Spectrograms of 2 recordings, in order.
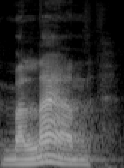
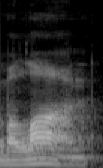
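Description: First: It is said the way British speakers say it. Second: It is said the way American speakers say it. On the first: "Brits like me saying Milan" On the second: "Americans usually opting for Milan"

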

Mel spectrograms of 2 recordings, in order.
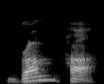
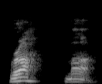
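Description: First: The H sound comes after the M. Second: The H sound comes before the M. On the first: The speaker calls it right. "in actual fact, it's pronounced Brahma" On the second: The speaker calls it wrong. "trying to pronounce the H before the M"

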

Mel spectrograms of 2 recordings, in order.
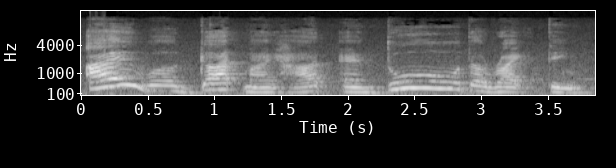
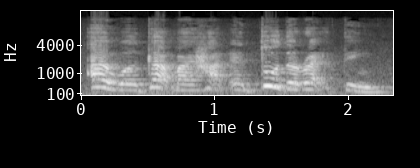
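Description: First: It is said at a normal pace. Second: It is said very fast.

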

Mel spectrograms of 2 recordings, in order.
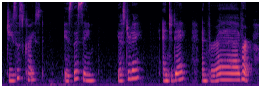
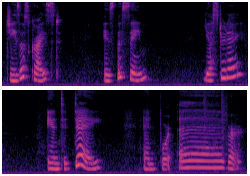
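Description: First: It is said at a fast pace. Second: It is said at a normal pace.

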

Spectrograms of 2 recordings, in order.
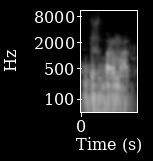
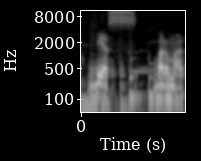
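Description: First: The first syllable ends with a 'sh' sound. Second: The first syllable ends with an 's' sound. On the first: This is how it is said in one region. "прямо конкретно говорили «беш», то есть «ше»" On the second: This is how it is said in another region. "Где-то говорят «бес»"

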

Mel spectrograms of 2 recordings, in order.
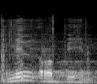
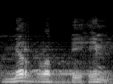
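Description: First: The n is pronounced separately before the r. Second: The n merges fully into a doubled r. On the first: "മിൻ നൂനിന് സുക്വനാണല്ലോ" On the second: "സാക്കിനായ നൂന് ശേഷം റാ എന്ന അക്ഷരം വന്നാൽ മണിക്കലില്ലാതെ ഇദ്ഗാം ചെയ്യണം"

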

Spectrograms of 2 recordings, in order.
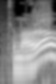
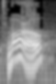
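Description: First: The voice rises on the word. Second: The voice falls on the word. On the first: It asks whether the other person wants to go. "tomorrow 라고 올리는 이유는 질문으로 바꾸는 거죠" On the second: It is a suggestion stated as a plan. "원래 말할 때는 Let's have coffee there tomorrow 인데"

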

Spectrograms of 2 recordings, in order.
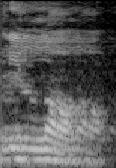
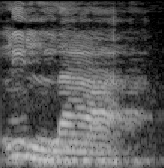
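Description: First: The L is heavy with a dark vowel. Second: The L is light with a thin vowel. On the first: The speaker calls it wrong. "tidak boleh" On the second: The speaker calls it right. "bunyinya tartik"

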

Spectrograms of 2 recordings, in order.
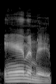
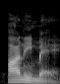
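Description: First: The word is said with an English pronunciation. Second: The word is said with a Japanese pronunciation. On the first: This is how most people say it. "I know people say anime" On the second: This is how it is said in Japan. "the actual Japanese pronunciation that I've always heard is anime"

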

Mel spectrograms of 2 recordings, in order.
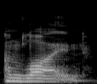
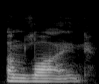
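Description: Both takes have the same delivery.

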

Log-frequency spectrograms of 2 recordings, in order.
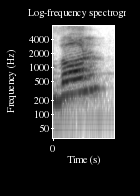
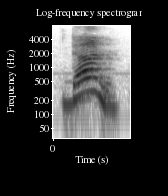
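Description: First: The vowel sounds like a plain Spanish o. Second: The vowel does not sound like a plain o. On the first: The speaker calls it wrong. "No don" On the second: The speaker calls it right. "esta no es una O, es una OA"

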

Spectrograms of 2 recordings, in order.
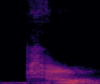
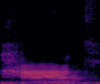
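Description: First: The R after the vowel is pronounced. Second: The R after the vowel is dropped. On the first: This is the younger generation's speech. "a 20-year-old, you'd hear them saying things like dark, park" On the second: This is the older local speech. "traditional Boston would be pack and dack"

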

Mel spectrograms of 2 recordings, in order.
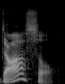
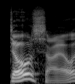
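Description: First: It is said with the American pronunciation. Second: It is said with the Canadian pronunciation. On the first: This is the pronunciation used at home. The speaker calls it right. "It's pronounced docile" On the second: It echoes how someone on television said it. The speaker calls it wrong. "I remember when Kirk said docile"

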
